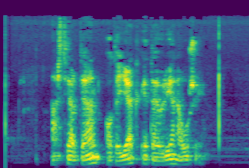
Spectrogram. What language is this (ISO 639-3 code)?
eus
